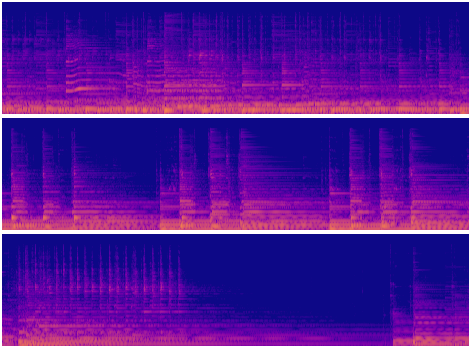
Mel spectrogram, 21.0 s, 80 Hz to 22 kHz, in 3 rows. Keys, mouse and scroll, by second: 0.0 click, 1.9 click, 3.1 click, 4.0-5.4 drag, 5.4-5.9 scroll down 2, 5.9-7.7 drag, 7.7-9.0 scroll down 11, 9.0 click, 9.3-9.9 scroll down 4, 10.4-11.3 scroll down 6, 11.7-14.3 scroll down 38, 14.3-16.5 drag, 16.5-18.0 scroll up 3, 18.0 click, 19.0 KP_1.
